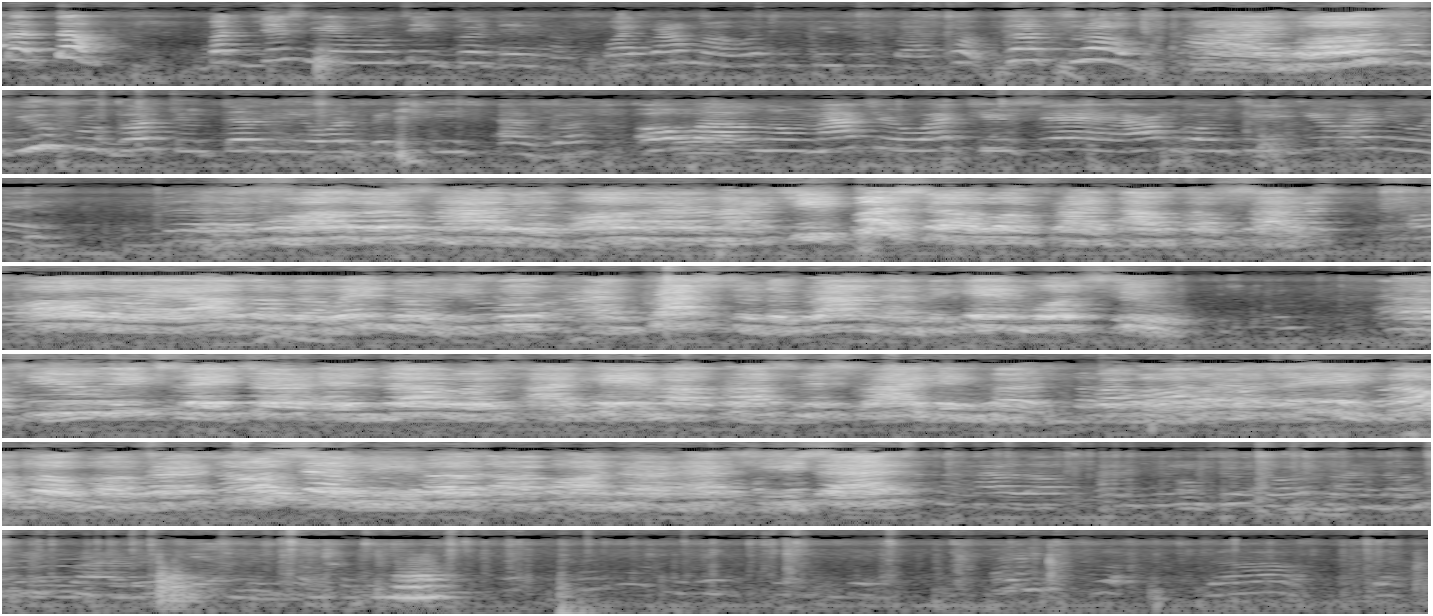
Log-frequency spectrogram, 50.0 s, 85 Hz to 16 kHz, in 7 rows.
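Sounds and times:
children singing in unison: 6.0s - 7.0s, 15.2s - 27.2s, 28.4s - 40.3s.

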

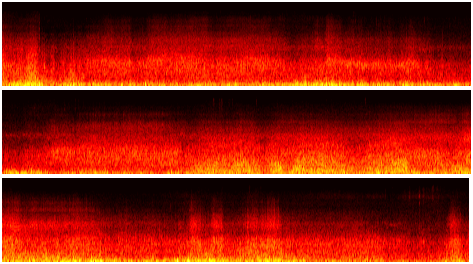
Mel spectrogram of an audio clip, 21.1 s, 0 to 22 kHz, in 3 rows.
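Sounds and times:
wind buffeting microphone: 0.0s - 21.0s.

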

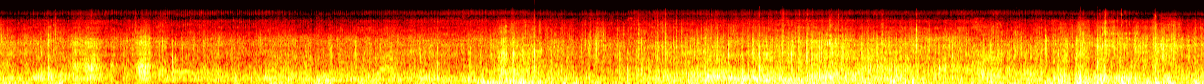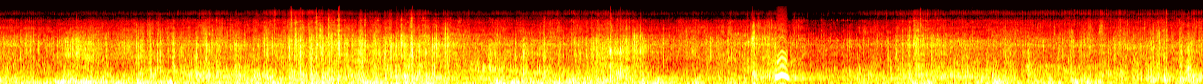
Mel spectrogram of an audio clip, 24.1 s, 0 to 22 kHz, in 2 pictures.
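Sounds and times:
bike rattling over bumps: 0.0s - 24.0s
tyres rumbling on dirt: 0.0s - 24.0s
wind rushing over microphone: 0.0s - 24.0s.

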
